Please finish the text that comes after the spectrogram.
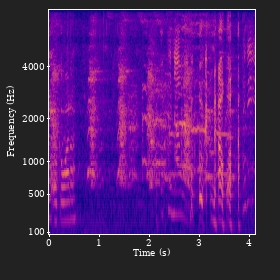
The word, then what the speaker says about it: Okinawa: Let us know what Okawana stands for. Is that how you say it? Okawana? Okinawa.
